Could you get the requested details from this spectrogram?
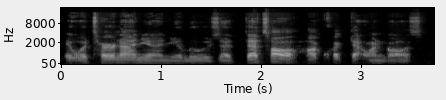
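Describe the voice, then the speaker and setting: A man's voice: lowish voice, fairly even intonation, normal speed, no room sound, rough recording. An older man co-hosting a casual live chat, rambling with restarts and frequent "you know?" tags. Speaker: co-host of a live advocacy chat.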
